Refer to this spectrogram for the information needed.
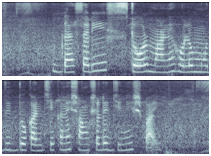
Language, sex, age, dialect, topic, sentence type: Bengali, female, 18-24, Northern/Varendri, agriculture, statement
